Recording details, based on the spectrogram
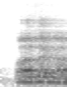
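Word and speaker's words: בָּזָה: 빠자가 멸시하다는 뜻입니다. 가볍게 취급하다는 겁니다. 비웃다는 뜻입니다. 빠자. 발음을 하면요. 빠자로 됩니다. 실제는 보통 쓸 때는 바자라고 쓰기 합니다.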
